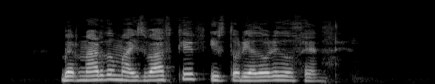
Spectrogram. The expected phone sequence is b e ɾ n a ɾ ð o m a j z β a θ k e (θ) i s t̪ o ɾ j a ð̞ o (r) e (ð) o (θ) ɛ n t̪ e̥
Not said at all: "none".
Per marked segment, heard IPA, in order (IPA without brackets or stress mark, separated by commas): θ, ɾ, ð, θ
